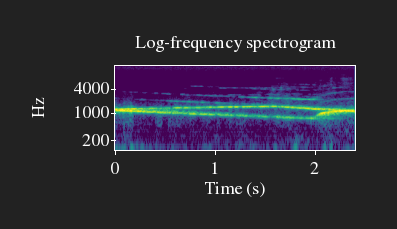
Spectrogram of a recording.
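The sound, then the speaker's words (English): An emergency vehicle siren passes outside a building during a morning worship service. It is a steady, moderately loud wailing tone with no other sounds, sagging slowly in pitch before rising again near the end. “We never have a siren go by when we have worship in our building, but we do this morning.”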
